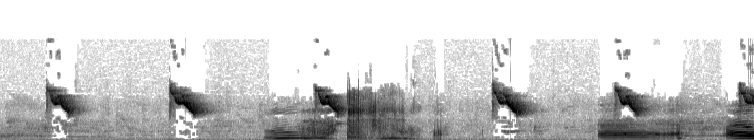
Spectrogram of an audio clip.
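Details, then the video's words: Untrained oriental white-eye from Merapi in insistent 'ngotot' calling: high, dropping notes repeated about every second, mixed with lower, wavering, bleat-like harmonic sounds and a burst of noise. "Pleci dakun merapi bahan, call ngotot"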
